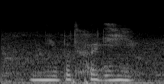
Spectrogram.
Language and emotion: Russian, angry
